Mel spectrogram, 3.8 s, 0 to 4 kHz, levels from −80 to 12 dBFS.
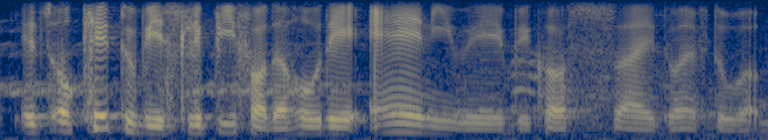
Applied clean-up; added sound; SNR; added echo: none; Alarm; 18 dB; none.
